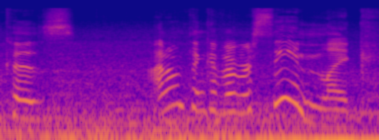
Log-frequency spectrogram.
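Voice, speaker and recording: Here a woman speaks over loud background noise. The sound is dry with no echo. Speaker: travel vlogger. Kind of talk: casual vlog chat. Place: street. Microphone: phone near.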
